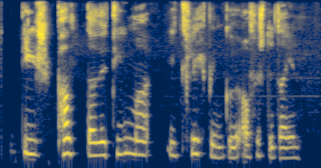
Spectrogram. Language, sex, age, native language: Icelandic, male, 12, Icelandic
